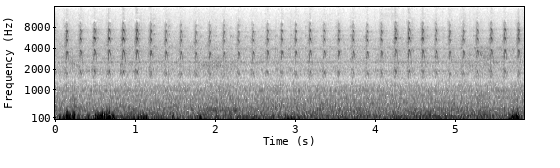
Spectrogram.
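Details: Young great spotted woodpeckers in their nest at Solleveld, 26 May 2018. A red-crowned chick pokes its head out between feeds, chattering as if urging its parents on. Steady high ticking chatter, around five notes a second, with deep rumbling and knocks.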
